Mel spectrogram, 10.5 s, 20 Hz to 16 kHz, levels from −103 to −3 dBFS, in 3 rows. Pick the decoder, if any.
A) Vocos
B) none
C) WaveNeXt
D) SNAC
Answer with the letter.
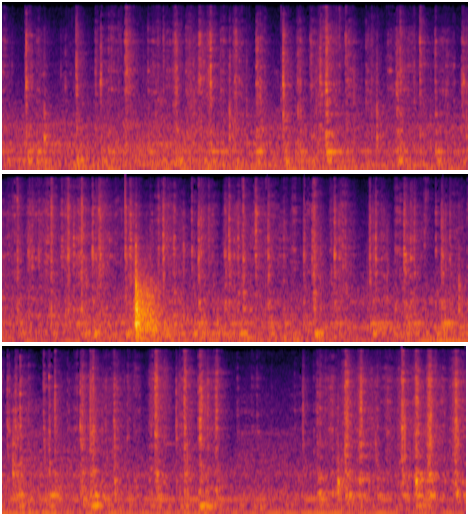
B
